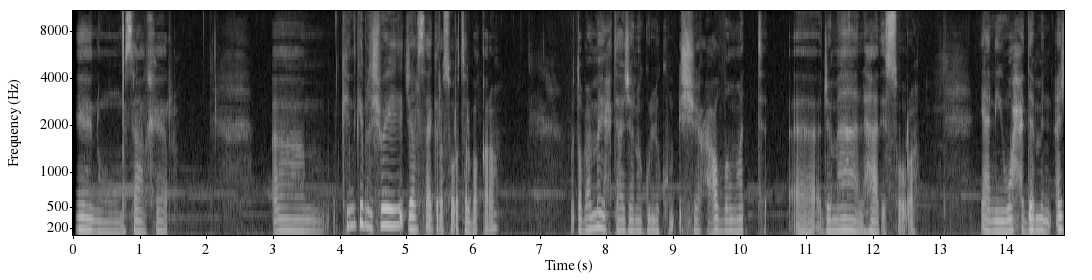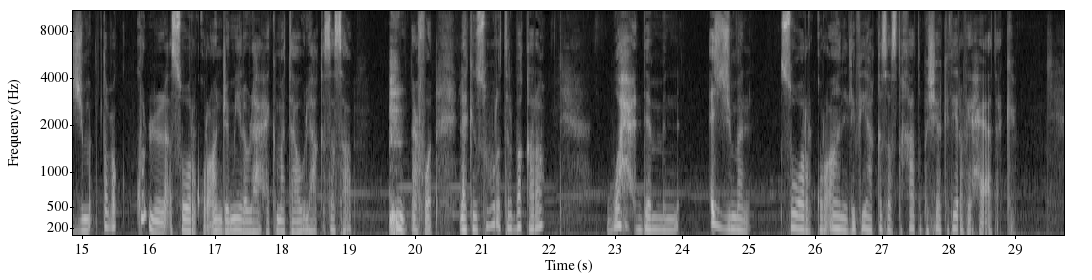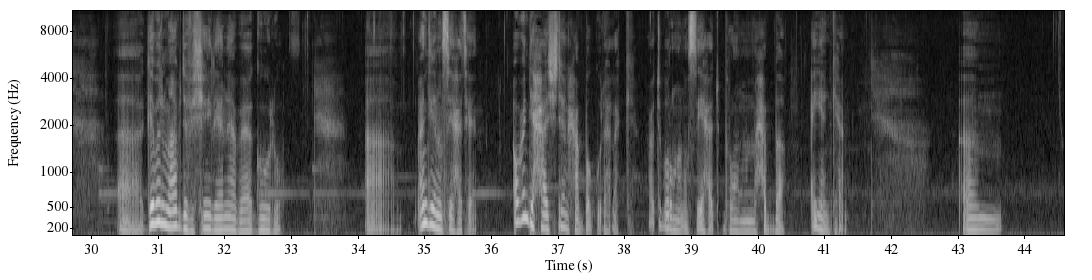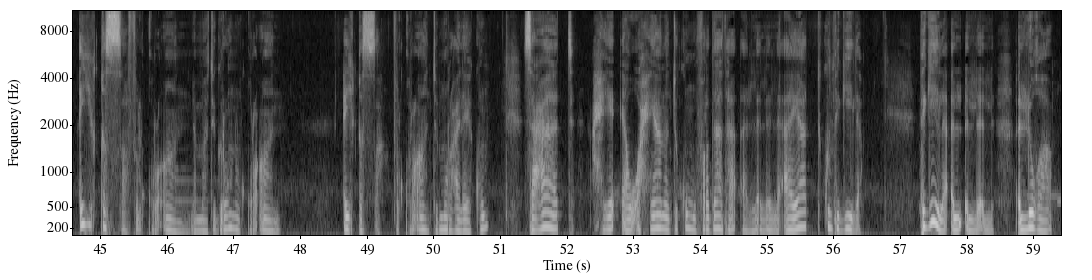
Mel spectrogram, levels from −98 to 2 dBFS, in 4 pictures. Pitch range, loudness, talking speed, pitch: 155-185 Hz, -31 LUFS, 100 wpm, 170 Hz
